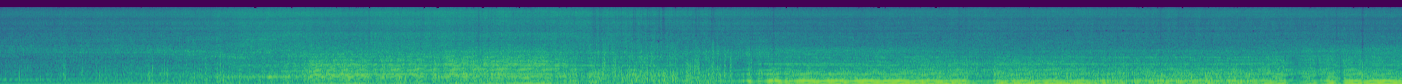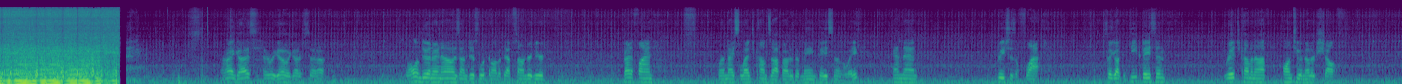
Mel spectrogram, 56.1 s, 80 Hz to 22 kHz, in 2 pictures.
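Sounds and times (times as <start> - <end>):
outboard motor running: 0.0 - 56.0.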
